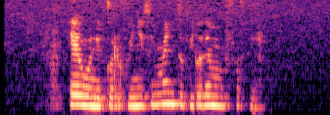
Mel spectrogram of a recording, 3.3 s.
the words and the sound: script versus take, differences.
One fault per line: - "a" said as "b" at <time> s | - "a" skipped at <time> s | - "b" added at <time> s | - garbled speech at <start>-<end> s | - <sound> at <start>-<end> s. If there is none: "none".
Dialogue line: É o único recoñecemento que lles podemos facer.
- "lles" skipped at 1.9 s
